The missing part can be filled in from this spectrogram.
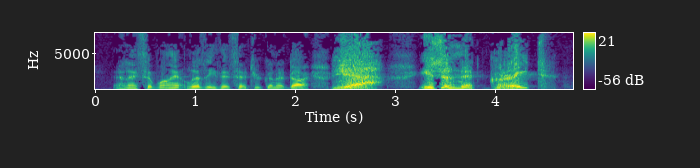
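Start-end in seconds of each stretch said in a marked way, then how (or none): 2.4-4.5 gravelly Russian voice, very slow, drawn out. Retelling an aunt's reply, in Aunt Lizzie's gravelly Russian voice. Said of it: "She had this real gravelly Russian voice".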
